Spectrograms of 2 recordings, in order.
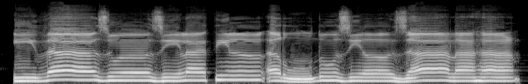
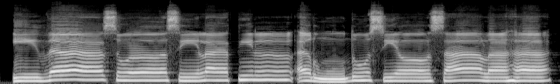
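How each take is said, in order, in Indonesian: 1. Konsonannya bunyi z yang bergetar tanpa udara. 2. Konsonannya bunyi s yang mendesis dengan udara. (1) "yang betul adalah yang kedua" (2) "Yang ke satu ya"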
